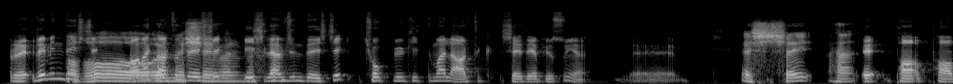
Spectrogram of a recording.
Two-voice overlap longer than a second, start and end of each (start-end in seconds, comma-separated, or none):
0.7-2.6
